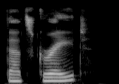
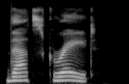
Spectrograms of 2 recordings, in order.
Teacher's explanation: If you say, That's great, with a flat tone, it sounds like you don't care.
